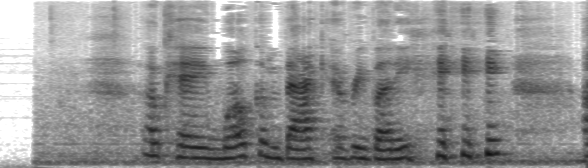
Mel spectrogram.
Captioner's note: laughs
